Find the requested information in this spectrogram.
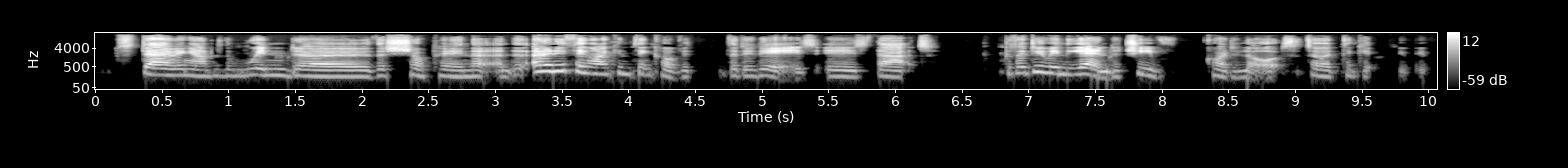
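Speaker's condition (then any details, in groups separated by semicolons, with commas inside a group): Deafness; listening took effort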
